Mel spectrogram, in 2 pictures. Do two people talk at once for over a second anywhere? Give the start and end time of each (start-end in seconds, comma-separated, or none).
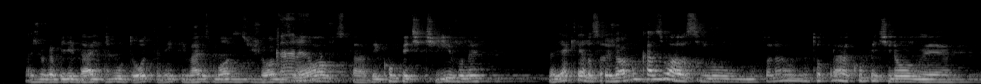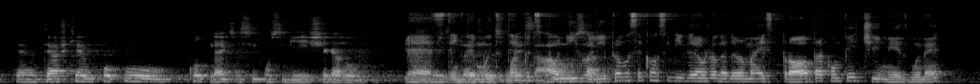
14.1-15.8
